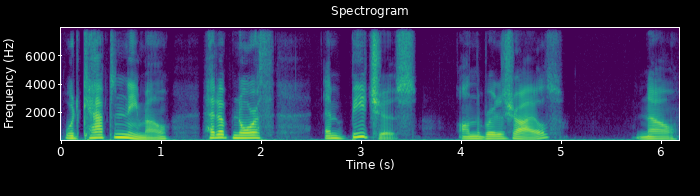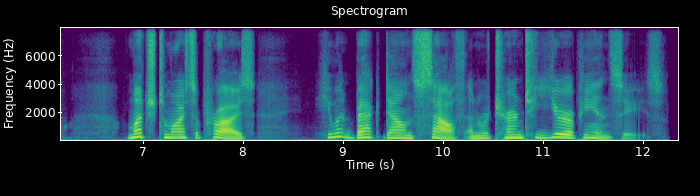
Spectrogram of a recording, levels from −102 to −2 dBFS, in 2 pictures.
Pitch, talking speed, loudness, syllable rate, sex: 165 Hz, 135 wpm, -20 LUFS, 4.0 syllables/s, male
